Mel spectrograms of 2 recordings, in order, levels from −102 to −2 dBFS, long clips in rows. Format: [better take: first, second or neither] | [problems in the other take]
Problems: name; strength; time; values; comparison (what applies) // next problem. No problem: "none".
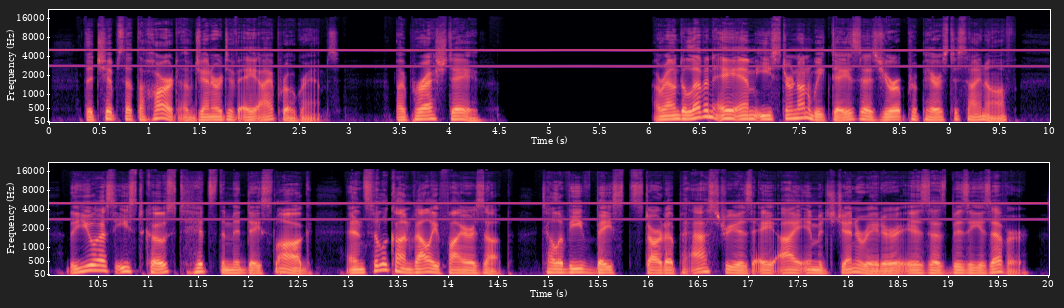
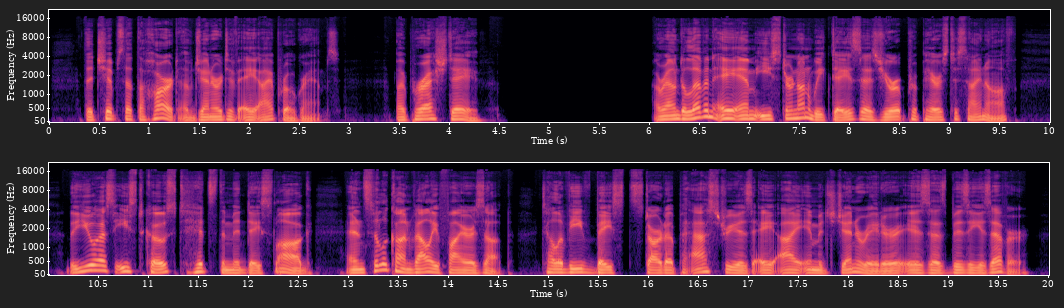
second | high-pitched whine; noticeable; throughout; 5 kHz, 15 dB below the speech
